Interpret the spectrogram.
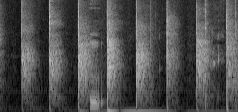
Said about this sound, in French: On t'applaudit.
